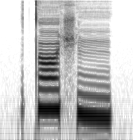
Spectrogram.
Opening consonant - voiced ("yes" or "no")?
no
